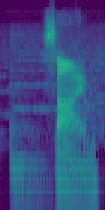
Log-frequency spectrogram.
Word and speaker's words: Sime: It's siy in case you're wondering. Easy to remember. Rhymes with rhyme. Sime.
